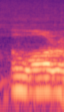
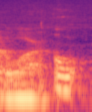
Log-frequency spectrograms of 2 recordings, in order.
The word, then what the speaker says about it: awara: Awara. Awara. Awara, spell it.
